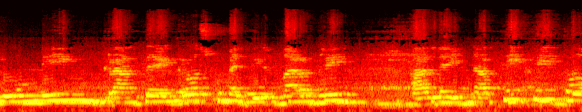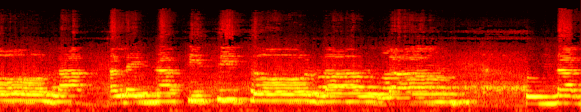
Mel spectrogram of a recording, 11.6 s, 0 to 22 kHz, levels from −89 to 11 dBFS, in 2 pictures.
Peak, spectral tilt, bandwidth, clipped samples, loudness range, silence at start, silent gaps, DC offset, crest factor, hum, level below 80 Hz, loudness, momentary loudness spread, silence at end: -4 dBFS; -5.5 dB/octave; 14.5 kHz; under 0.1%; 1 LU; 0 s; none; under 0.1%; 10 dB; none; -52 dBFS; -15 LUFS; 5 LU; 0 s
